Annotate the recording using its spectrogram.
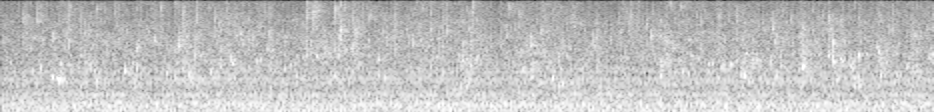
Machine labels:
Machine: pump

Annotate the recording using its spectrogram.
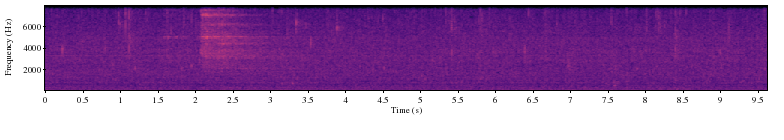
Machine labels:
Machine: pump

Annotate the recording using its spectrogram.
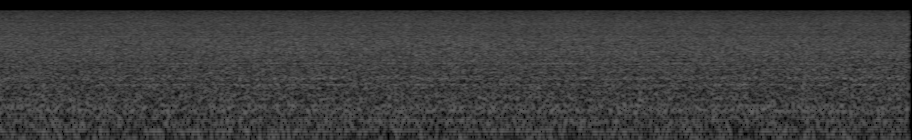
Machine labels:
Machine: fan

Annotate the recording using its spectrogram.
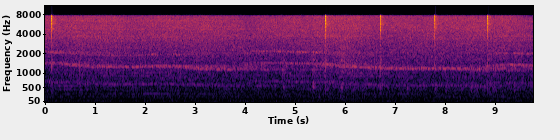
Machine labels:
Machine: valve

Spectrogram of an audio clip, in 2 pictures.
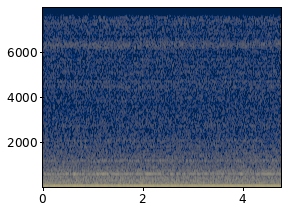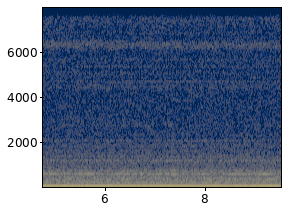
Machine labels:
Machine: fan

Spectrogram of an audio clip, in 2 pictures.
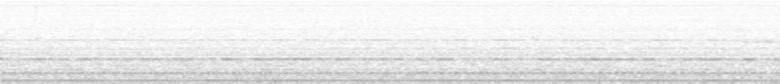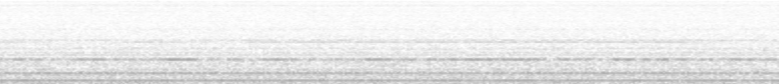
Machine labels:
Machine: pump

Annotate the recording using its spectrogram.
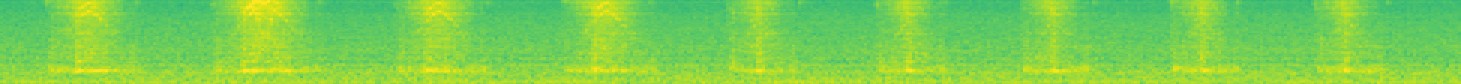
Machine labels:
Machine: slide rail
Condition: normal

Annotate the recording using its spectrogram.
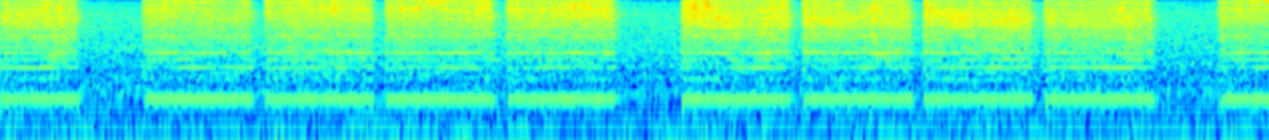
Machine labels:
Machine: slide rail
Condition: abnormal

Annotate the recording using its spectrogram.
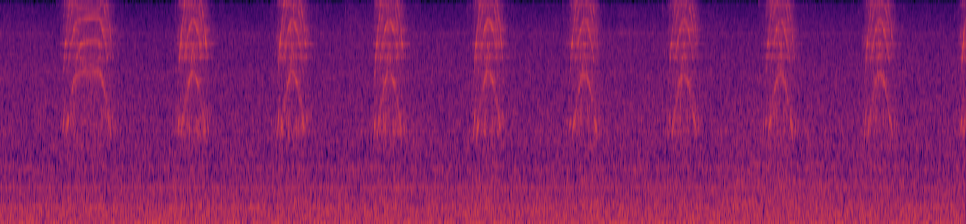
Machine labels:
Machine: slide rail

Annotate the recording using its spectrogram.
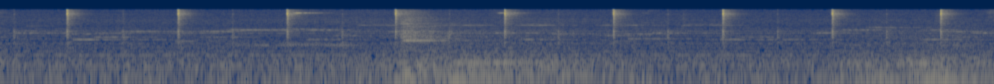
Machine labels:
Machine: valve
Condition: normal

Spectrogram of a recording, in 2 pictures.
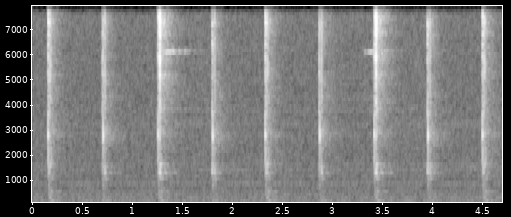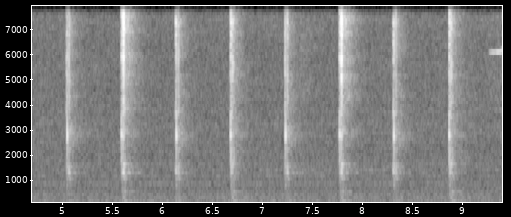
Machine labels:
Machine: valve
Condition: normal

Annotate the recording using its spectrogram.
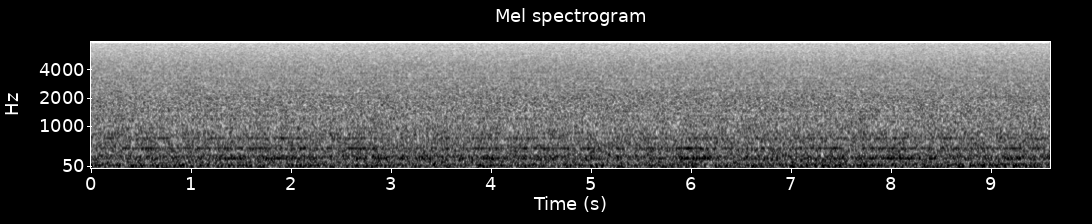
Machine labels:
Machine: fan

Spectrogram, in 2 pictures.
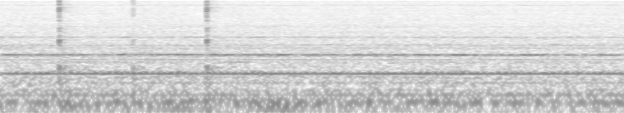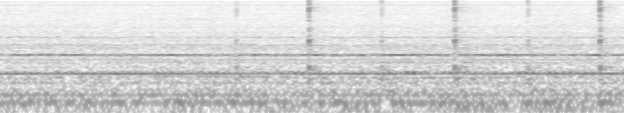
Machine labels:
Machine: valve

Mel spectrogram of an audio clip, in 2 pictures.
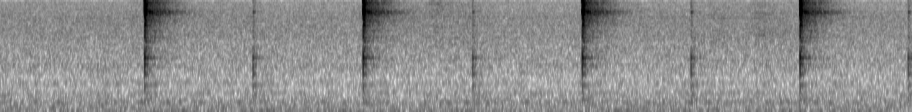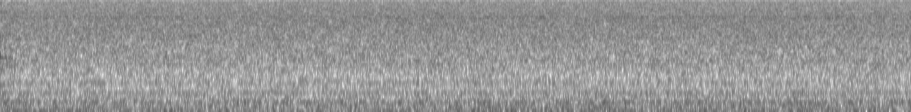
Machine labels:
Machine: valve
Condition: normal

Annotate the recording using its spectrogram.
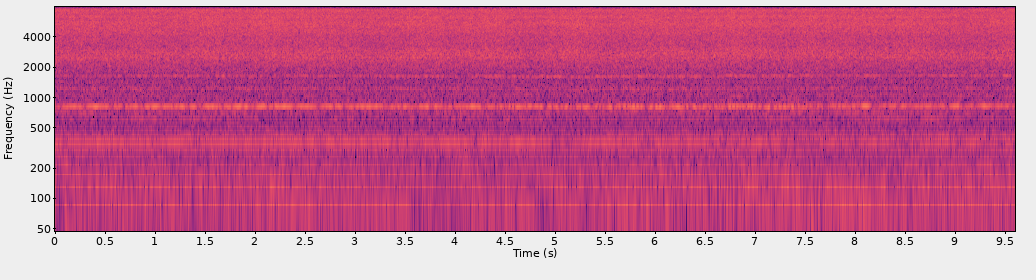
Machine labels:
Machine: fan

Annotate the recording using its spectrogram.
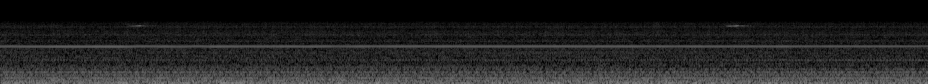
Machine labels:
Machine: pump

